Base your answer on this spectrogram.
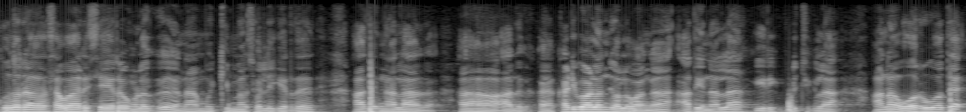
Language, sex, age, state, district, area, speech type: Tamil, male, 60+, Tamil Nadu, Coimbatore, urban, spontaneous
